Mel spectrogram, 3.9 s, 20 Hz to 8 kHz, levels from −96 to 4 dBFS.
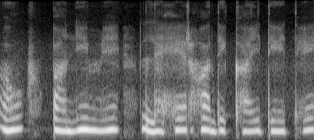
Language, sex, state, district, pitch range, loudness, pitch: Chhattisgarhi, female, Chhattisgarh, Sukma, 215-245 Hz, -14 LUFS, 235 Hz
